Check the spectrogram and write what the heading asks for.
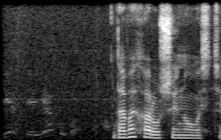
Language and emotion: Russian, neutral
